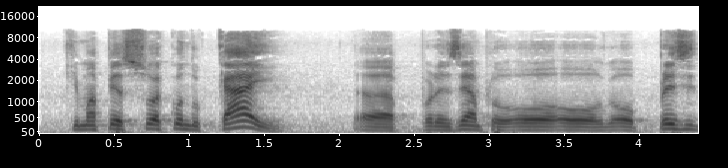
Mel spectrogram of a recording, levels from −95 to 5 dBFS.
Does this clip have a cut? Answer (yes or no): no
